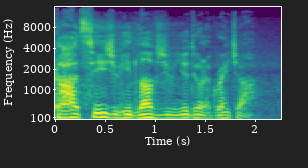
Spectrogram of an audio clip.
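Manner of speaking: very soft, low, barely-there murmur. Recounting leaning over to a woman trying to compose herself, retelling speaking real quiet. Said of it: "I leaned over like real quiet and said".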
